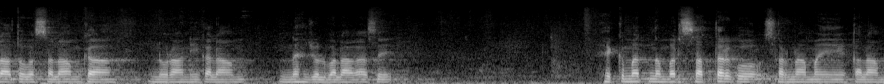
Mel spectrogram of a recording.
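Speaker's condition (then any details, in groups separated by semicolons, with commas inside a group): No condition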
